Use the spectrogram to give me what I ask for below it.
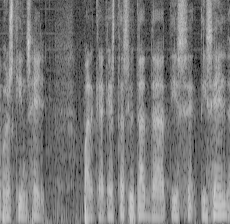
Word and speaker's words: Kinsale: Se pronuncia, és Kinsale, però és Kinsell, perquè aquesta ciutat de Tisell està a Arizona, als Estats Units.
